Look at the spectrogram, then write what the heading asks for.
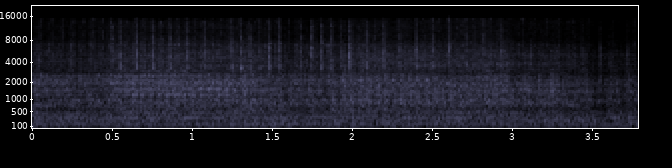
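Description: An INNOVA quilting machine stitches cording with a quiet, even mechanical whir that runs continuously at low volume.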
